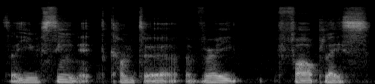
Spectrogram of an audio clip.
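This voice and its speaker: A man's voice: sits low, slow, vocal fry, mellow, slightly rough. A man interviewing casually, explaining things and encouraging the person he talks with. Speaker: interviewer, puppet show storyteller.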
